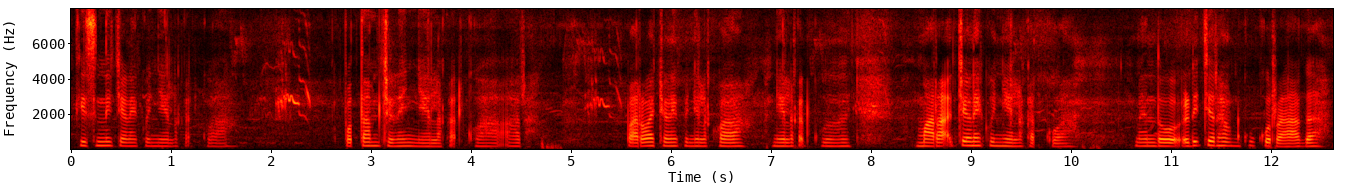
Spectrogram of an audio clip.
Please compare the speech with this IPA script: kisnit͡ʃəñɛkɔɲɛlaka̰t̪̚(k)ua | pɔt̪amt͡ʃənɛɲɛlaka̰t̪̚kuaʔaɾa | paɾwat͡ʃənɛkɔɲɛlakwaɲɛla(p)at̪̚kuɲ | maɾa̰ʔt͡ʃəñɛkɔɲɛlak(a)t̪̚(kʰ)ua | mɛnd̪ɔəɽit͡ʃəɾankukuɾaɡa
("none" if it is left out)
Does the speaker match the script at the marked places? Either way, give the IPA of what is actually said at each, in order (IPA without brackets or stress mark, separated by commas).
k, k, a, k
